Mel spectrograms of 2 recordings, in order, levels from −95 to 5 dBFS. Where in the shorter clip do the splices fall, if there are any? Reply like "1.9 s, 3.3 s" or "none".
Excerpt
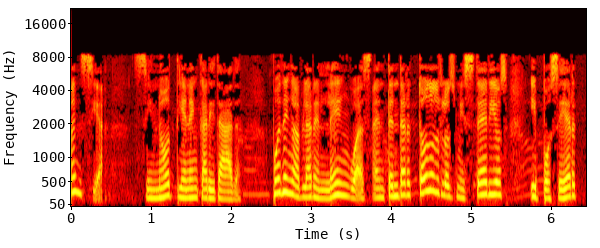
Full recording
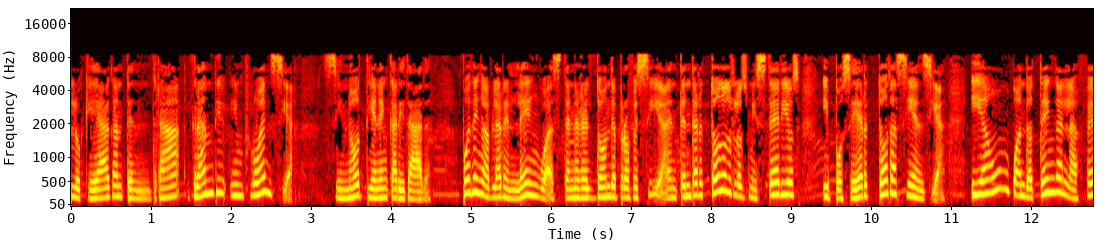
3.8 s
